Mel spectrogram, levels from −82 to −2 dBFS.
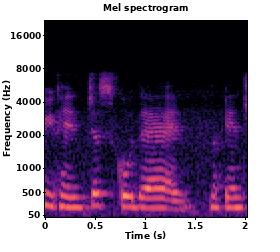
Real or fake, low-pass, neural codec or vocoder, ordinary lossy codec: real; none; none; none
